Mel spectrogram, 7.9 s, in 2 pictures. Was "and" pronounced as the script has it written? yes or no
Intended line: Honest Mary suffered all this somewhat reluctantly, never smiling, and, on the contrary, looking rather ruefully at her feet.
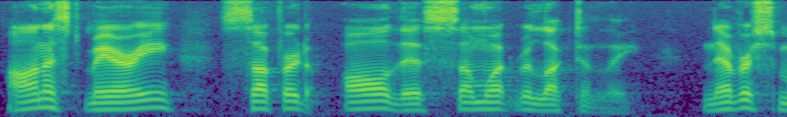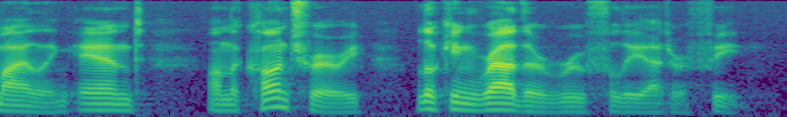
yes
